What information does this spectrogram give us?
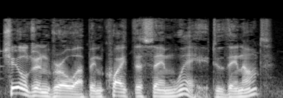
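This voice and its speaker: An actor playing a calm, wise gentleman in a video game, speaking formally and with measured courtesy. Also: fairly low pitch. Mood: gentle, philosophical.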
